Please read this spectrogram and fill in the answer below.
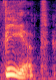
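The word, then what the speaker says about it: בית: So therefore, it's pronounced slightly different. It's pronounced Viet. So it's almost like a longer sound than Beat.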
